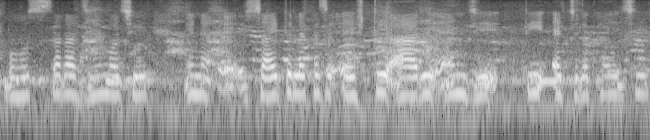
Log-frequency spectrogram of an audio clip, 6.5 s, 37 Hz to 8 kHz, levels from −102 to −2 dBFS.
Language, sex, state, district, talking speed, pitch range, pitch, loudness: Odia, female, Odisha, Sambalpur, 90 wpm, 200-220 Hz, 215 Hz, -17 LUFS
